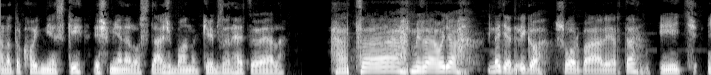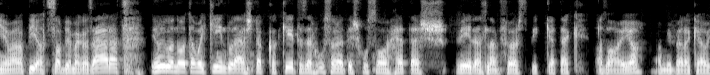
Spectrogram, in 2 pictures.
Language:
Hungarian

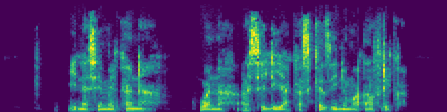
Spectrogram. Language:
Swahili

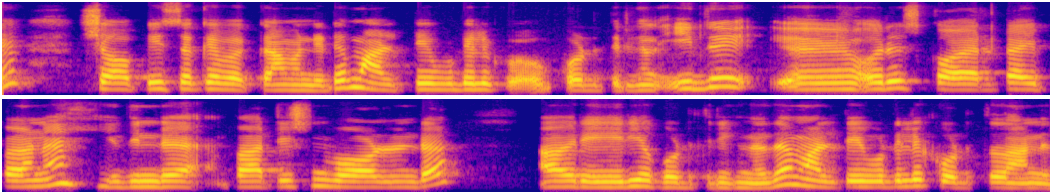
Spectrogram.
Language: Malayalam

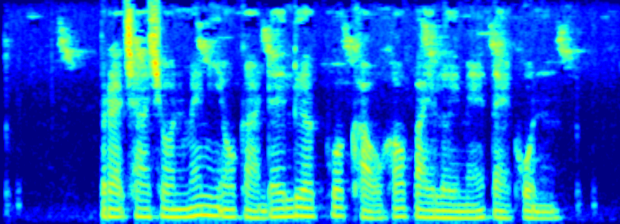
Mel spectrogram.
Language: Thai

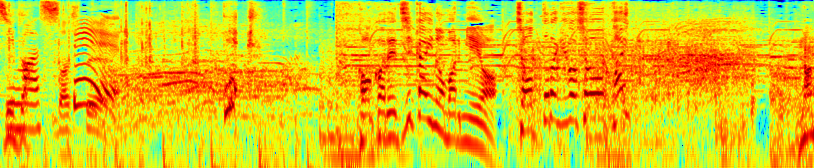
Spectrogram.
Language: Japanese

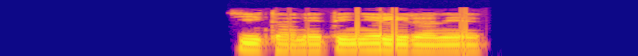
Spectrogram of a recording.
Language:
Kalenjin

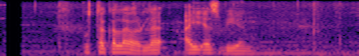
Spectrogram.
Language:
Nepali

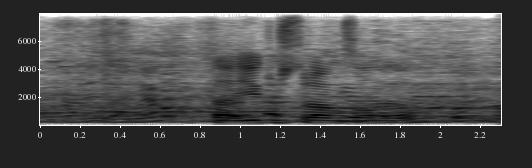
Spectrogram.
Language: Kazakh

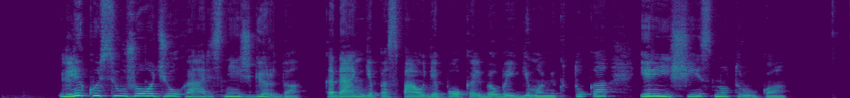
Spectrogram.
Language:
Lithuanian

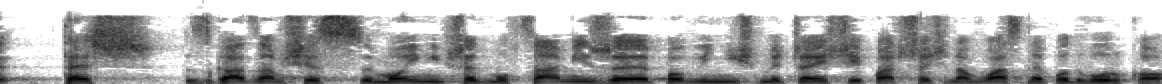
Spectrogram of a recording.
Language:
Polish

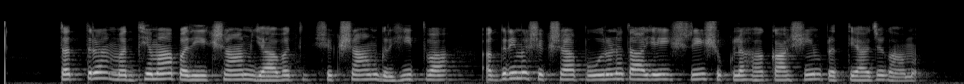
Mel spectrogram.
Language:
Sanskrit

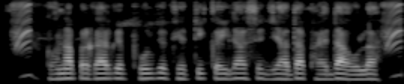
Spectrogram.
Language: Bhojpuri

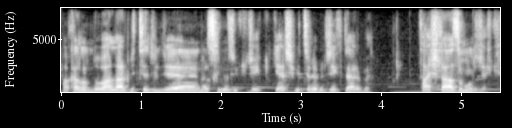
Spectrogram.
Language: Turkish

